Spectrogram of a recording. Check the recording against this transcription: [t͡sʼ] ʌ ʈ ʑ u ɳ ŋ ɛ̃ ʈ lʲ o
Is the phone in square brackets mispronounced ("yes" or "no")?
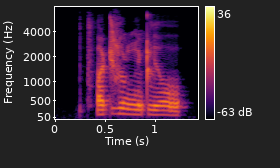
no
